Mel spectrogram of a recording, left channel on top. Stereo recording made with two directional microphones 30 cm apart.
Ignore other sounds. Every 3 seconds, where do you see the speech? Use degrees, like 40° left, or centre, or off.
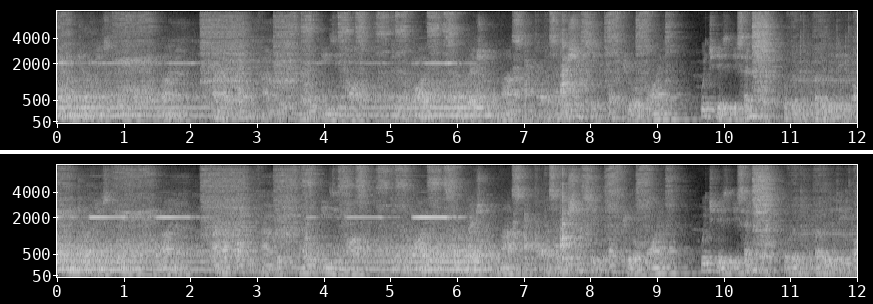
50° right, 40° right, 20° right, 10° left.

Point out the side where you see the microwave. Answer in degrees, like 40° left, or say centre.
30° right.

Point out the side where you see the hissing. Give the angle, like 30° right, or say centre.
30° left.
